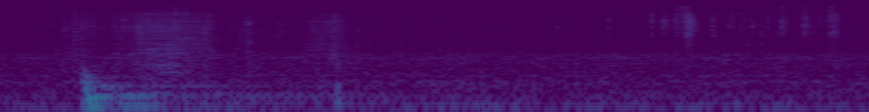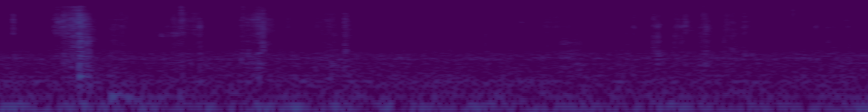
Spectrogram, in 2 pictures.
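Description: Faint tearing and crinkling of foil trading-card pack wrappers being opened and handled, with a soft thump about half a second in and scattered light rustles and ticks after.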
